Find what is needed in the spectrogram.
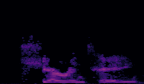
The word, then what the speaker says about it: Charente: Yes, it, that's the French Charente melon.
